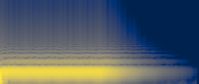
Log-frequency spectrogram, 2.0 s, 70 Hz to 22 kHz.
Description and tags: Basic saw wave 4 E3
This sample is part of the "Basic saw wave 4" sample pack. It is a
multi sample to import into your favorite sampler. It is a basic saw
waveform.There is quite some low pass filtering on the sound. There is
also a little overdrive on the sound, which makes certain frequencies
resonate a bit. The highest pitches show some strange aliasing pitch
bending effects. In the sample pack there are 16 samples evenly spread
across 5 octaves (C1 till C6). The note in the sample name (C, E or G#)
does indicate the pitch of the sound. The sound was created with a
Theremin emulation ensemble from the user library of Reaktor. After that normalizing and fades were applied within Cubase SX.
multisample, saw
